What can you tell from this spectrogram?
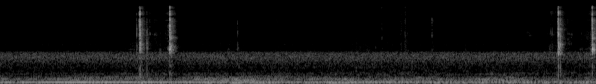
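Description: Automatic wire stripper clamping and stripping a wire: two pairs of sharp clicks, one pair about a second and a half in and another near the end, over a steady low hum.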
